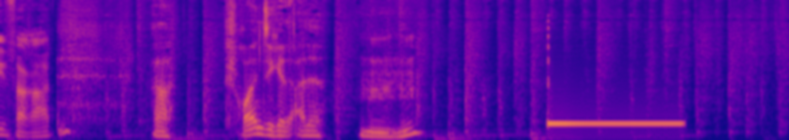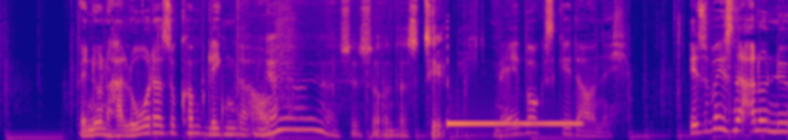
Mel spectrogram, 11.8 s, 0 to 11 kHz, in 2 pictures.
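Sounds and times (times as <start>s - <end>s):
speech: 0.0s - 3.3s, 6.5s - 11.8s
ringback tone from an outgoing telephone call: 4.1s - 5.2s, 9.3s - 10.3s.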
